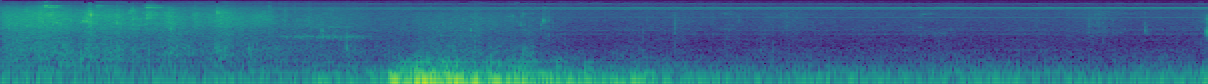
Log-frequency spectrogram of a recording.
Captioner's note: whispering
